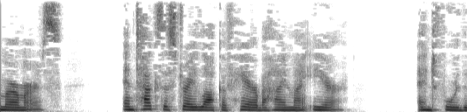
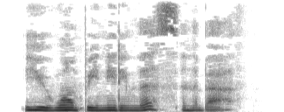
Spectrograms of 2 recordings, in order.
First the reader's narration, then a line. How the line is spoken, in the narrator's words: he whispers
